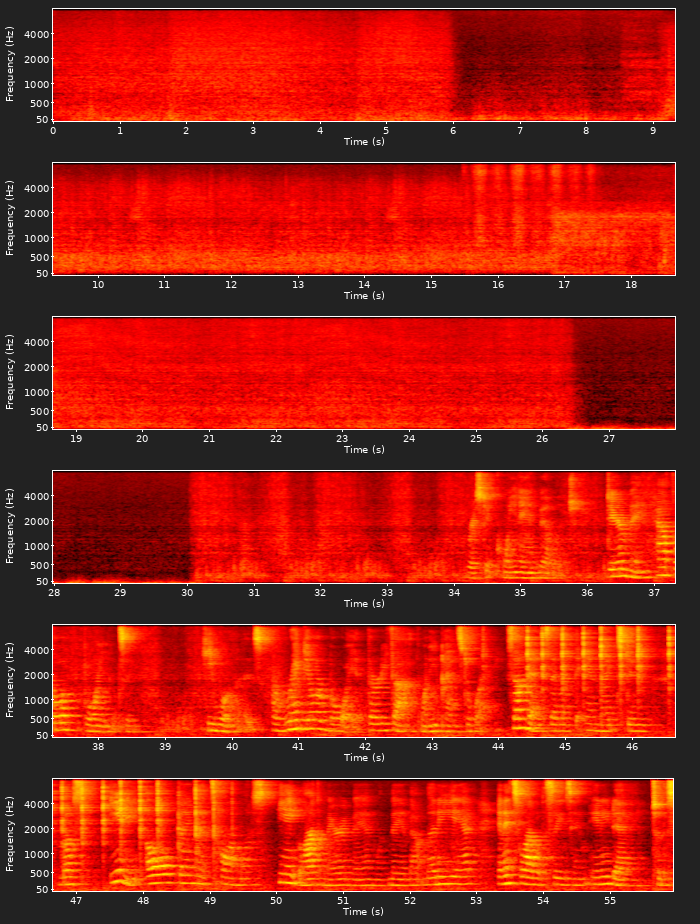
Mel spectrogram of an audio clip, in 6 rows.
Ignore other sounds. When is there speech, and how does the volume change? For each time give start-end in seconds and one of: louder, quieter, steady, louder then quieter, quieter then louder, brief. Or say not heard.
34.2-55.9 steady.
